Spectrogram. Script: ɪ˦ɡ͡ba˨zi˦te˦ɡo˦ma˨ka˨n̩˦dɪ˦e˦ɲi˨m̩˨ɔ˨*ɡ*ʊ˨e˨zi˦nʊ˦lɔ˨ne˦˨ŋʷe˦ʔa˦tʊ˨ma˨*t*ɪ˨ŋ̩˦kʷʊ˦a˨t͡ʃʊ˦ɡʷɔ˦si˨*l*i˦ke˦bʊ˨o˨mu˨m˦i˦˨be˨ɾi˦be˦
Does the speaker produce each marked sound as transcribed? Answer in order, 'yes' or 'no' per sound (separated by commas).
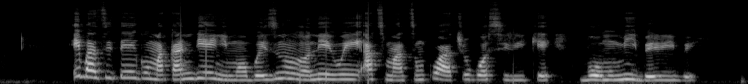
no, yes, no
